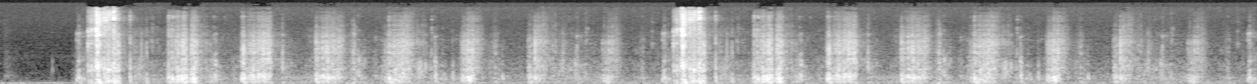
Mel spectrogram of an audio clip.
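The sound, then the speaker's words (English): Loud crunching of chips on a hot dog: two sharp, crackly bites followed by a steady rhythm of quieter chewing crunches, with no talking. “Those are the chips on top of the hot dog we were talking about earlier.”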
